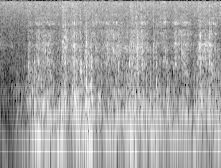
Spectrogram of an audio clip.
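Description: A sewing machine stitches fabric for a drawstring bag in a short run of a few stitches, giving a close, steady mechanical whir with a rapid rhythmic clatter throughout.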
